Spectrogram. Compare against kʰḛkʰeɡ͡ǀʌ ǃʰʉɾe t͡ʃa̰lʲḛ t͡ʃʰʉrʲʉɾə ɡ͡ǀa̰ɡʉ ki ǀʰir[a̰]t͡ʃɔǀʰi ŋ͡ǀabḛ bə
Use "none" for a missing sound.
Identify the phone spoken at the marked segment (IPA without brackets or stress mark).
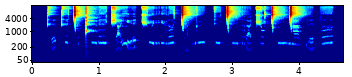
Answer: a̰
